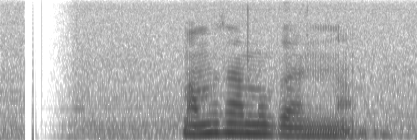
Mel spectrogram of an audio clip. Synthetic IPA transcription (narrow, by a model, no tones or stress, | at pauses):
mamɐsamuɡanːa̰m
